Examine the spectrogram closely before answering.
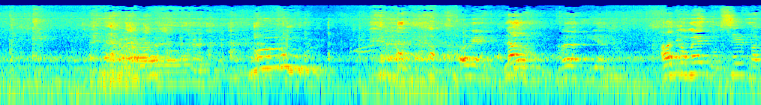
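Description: An elderly man talks with animation nearby.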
